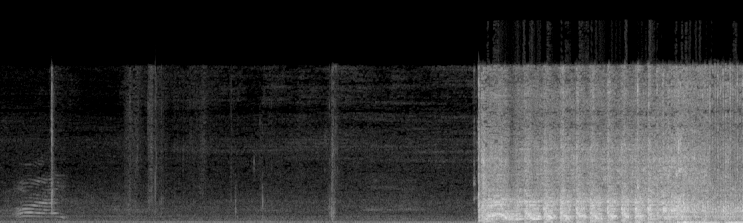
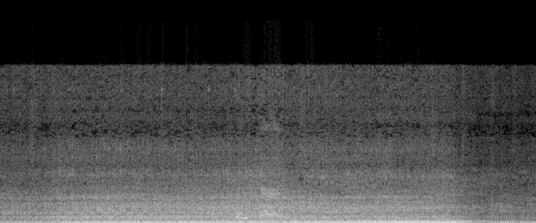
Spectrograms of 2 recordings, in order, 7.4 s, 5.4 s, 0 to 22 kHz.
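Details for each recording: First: Ford F-250 7.3 Powerstroke diesel after topping up low oil and charging the battery: waits for glow, starter cranks and it fires within about two seconds, settling into a steady, even idle clatter. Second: Ford F-250 7.3 Powerstroke diesel run low on oil, cold start: uneven, lumpy idle about four beats a second, note wavering before dying off; rough running with no power, owner unsure if it's cold-related; cause unclear.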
